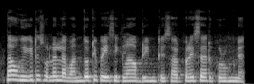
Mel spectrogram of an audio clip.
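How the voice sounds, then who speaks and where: A devoted young cartoon husband, voiced by a man, talking in a raised, fairly high voice. He pleads with his mother and stands firm for his wife, words tumbling out very quickly. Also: steady tone, loud music behind the voice, close to an everyday voice. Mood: pleading. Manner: earnest, pleading, stubbornly defends his wife. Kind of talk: cartoon voice acting.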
